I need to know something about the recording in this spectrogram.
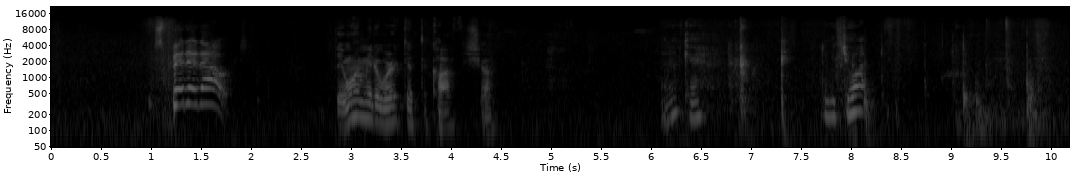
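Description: A young man speaks quietly.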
